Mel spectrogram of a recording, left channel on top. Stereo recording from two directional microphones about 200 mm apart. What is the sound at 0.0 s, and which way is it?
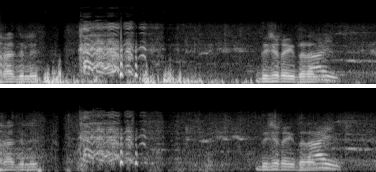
Speech, 65° left (ahead or behind).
